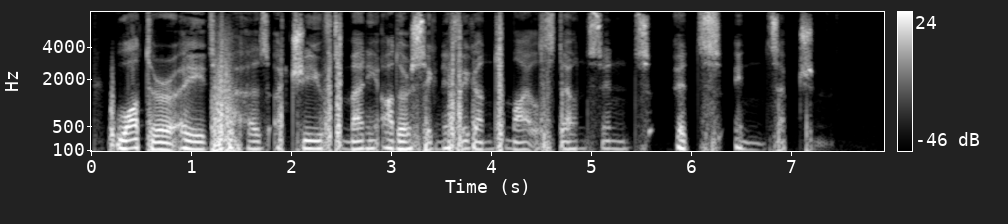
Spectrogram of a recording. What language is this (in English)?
English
